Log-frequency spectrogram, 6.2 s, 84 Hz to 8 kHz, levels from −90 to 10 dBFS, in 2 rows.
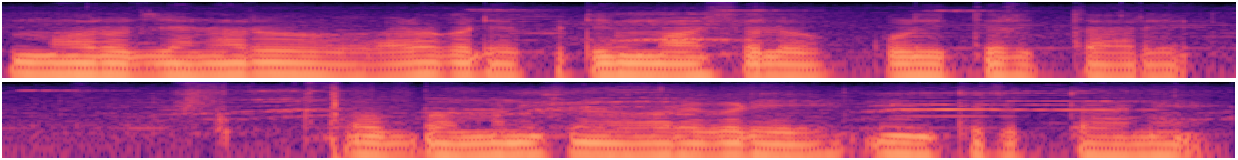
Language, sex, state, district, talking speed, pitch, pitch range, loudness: Kannada, male, Karnataka, Koppal, 95 wpm, 105 Hz, 100-105 Hz, -16 LUFS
